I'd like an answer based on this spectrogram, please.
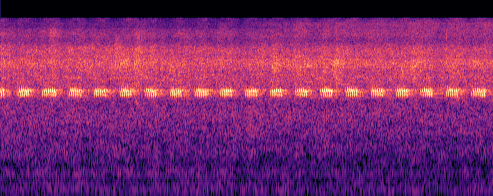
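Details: Cricket song on a quiet summer night, a male calling to attract a female for mating; a steady high chirping at about four chirps per second, evenly spaced pulses over a faint hiss of distant insects.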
